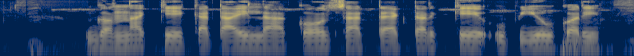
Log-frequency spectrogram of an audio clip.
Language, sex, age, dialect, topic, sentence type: Bhojpuri, male, <18, Southern / Standard, agriculture, question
